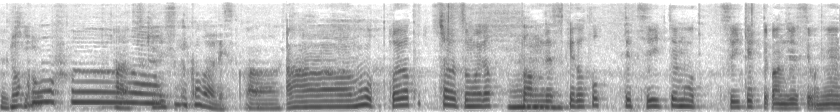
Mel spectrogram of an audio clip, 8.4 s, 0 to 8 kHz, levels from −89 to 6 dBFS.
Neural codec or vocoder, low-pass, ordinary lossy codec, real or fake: codec, 16 kHz, 16 kbps, FreqCodec, smaller model; 7.2 kHz; AAC, 32 kbps; fake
